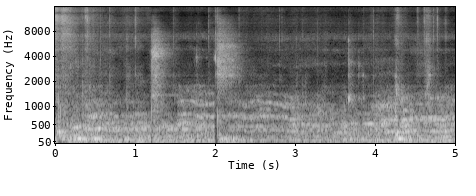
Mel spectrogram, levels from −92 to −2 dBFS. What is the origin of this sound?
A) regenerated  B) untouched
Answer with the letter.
A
